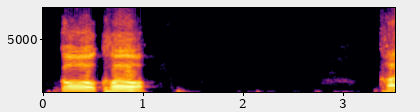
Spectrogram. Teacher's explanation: last के तीनों में घोष हैं उनमें बोलते समय कंपन पैदा होता है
